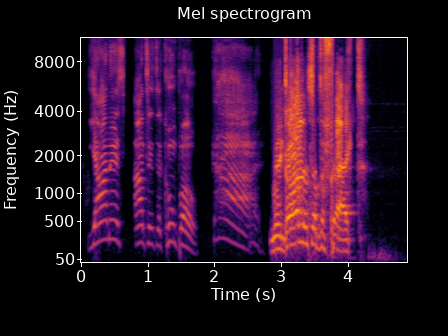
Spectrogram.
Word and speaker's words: Giannis Antetokounmpo: You're saying the pronunciation of the players right. It's Giannis Antetokounmpo.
